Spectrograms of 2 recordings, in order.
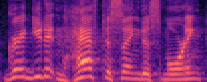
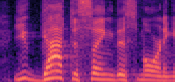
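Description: First: "have" leaned on as the wrong attitude; light stress on "have" to Greg. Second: "got" leaned on as the glad privilege; light stress on "got" to Greg. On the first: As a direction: hit "have" to show the duty view. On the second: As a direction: hit "got" to show the gift view. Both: Shown as a demonstration. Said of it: "I get to do that thing".

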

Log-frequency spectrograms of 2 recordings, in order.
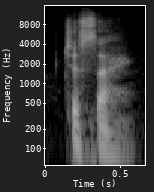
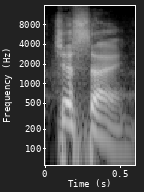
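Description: First: "Just saying." dropped low and soft, almost under the breath; muttered aside. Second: "Just saying." punched out loud and firm; loud repeat. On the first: Preacher teasing the congregation with a quiet aside. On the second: Preacher repeating his jab loudly to the congregation. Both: Shown as a demonstration.

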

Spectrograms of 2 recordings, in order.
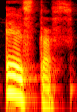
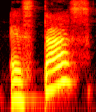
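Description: First: "естас" stressed on the first syllable, ES-tas; wrong first-syllable stress. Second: "естас" stressed on the end, es-TAS; stress on last syllable. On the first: Teacher showing how the rule would read it, first-syllable stress. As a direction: hit the first syllable of "естас", let the last fall away. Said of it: "Мали б читати". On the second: Teacher showing how the word really sounds, last syllable stressed. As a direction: lift the final syllable of "естас". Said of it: "так як ми чуємо". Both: Shown as a demonstration.

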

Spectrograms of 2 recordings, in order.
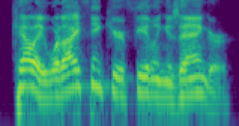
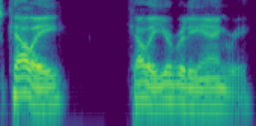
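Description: First: Tentative interpretation. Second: Name the feeling straight and calm; direct label. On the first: Coach demonstrating the hedged version to host, tentative. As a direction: hedge it like a textbook listener. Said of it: "let me just experiment here". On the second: Coach demonstrating the direct version to host, calm and firm. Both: Shown as a demonstration.

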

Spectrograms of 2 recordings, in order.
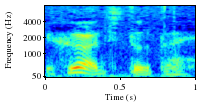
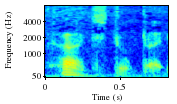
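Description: First: Said in the usual way. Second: Whispered coaxing; unvoiced whisper to the mushroom. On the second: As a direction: breathe it out like luring a pet.

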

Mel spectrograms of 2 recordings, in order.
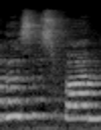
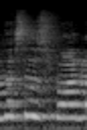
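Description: First: High, soft singsong "this is fun"; hammed-up forced glee; mock cheer. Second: High, soft "this is fun" with weight on "is"; hammed-up strained glee; mock cheer again. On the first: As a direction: chirp it brightly, faking delight. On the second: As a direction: insist on the fun, a touch hollow. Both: Mocking the girl's forced joy.

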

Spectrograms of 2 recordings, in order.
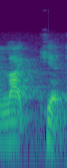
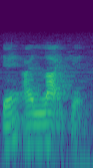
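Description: First: "I like it" with a hard, exploded K in "like"; wrong-way demo, K in "like" fully released; full K sound. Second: "I like it" with a light, linked K; "like it" run together, K greatly reduced. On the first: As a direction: punch out the K of "like" before "it". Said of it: "Chứ không phải". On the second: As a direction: soften the end of "like" into "it". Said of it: "giảm âm đi rất là nhiều". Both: Shown as a demonstration.

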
